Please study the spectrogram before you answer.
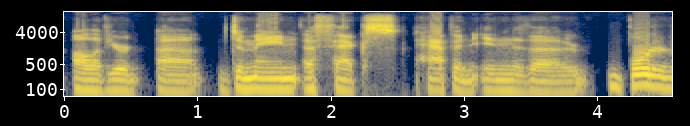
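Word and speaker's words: demesne: And the domain, which is spelled like demence, but the domain is the area around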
